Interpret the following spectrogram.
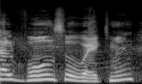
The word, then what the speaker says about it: Alfonso Waithsman: la primera fila de los mejores eventos es Alfonso Wexman. ¿Sí lo pronuncié bien?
